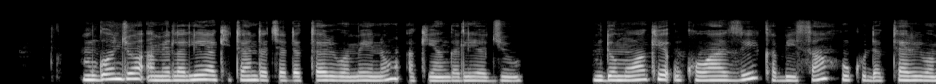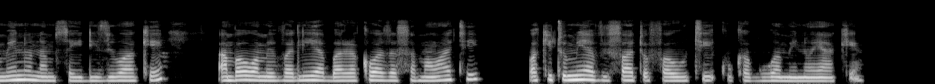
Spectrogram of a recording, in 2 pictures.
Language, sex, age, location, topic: Swahili, female, 25-35, Mombasa, health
